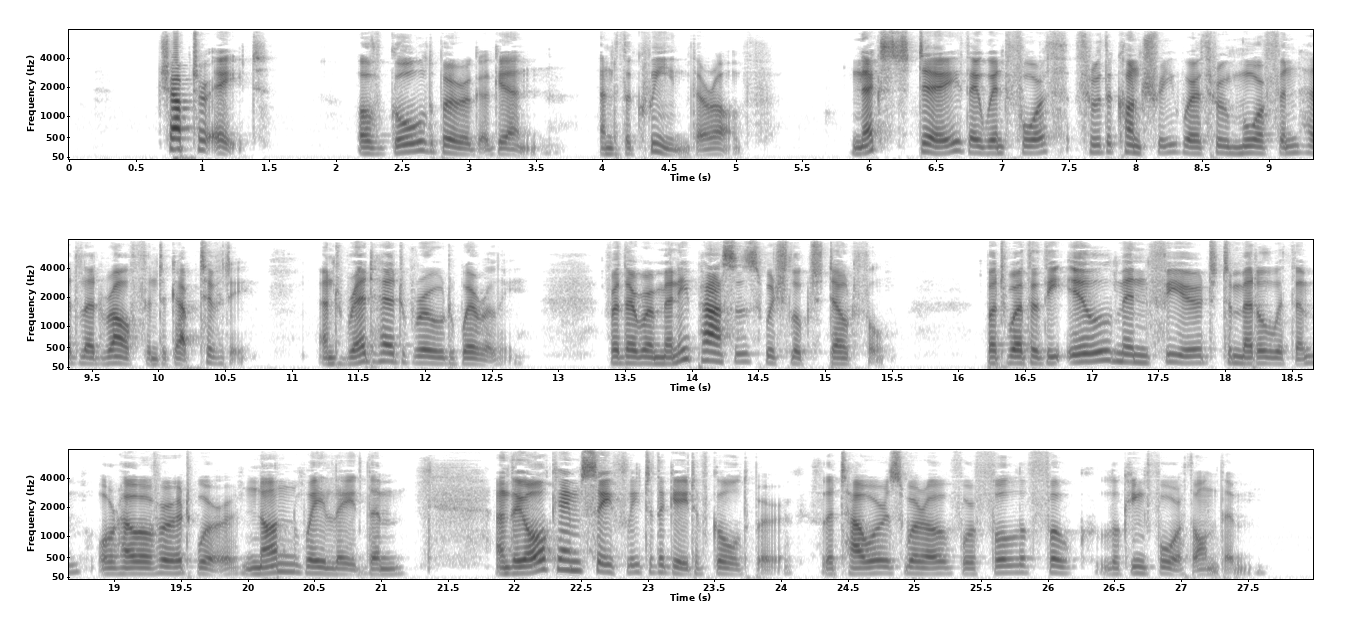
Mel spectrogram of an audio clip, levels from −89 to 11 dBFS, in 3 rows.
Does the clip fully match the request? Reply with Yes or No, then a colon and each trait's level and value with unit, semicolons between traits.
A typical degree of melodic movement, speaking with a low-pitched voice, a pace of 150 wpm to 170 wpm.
No: average, 3.1 semitones; medium, 150 Hz; average, 160 wpm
